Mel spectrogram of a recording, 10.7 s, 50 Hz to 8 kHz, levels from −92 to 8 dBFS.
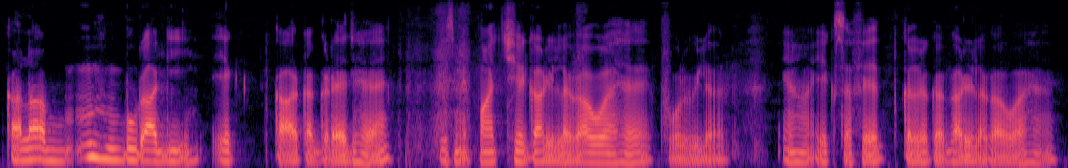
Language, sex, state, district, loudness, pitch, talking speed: Hindi, male, Bihar, Kishanganj, -25 LUFS, 130 Hz, 145 wpm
